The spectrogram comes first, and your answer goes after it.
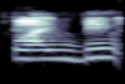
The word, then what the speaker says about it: climbing: Itu kalian silent aja ya.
